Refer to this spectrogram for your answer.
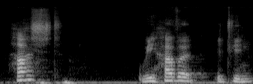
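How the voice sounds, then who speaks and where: A man with a Malaysian accent talks at a very slow pace in a dark, mellow tone, with vocal fry and very wide pitch swings. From Singapore. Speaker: poet. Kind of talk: literary festival talk with poetry reading.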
